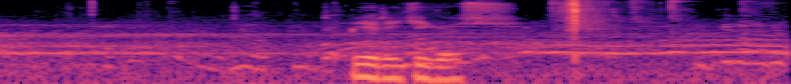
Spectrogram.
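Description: Pruning shears snip through a woody vine with sharp clicks.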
